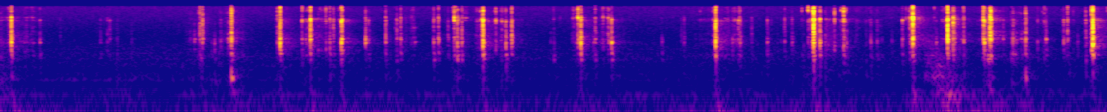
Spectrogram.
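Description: Fingertips type on an RGB-lit mechanical keyboard with plastic keycaps, a clear acrylic case and Gateron brown switches. Its keys give a quick run of short, bright clicks and clacks that stop dead, with no ring. A steady low hum runs underneath.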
